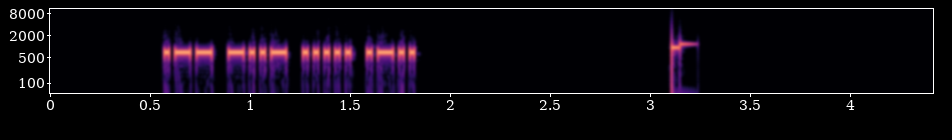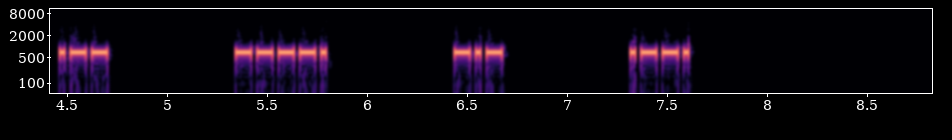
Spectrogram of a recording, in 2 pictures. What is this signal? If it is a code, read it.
Morse code, heard as a keyed tone, about 44 wpm, spaced as for 19 wpm, 700 Hz. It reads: WX5L W9KP
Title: USA Call Signs - 4 Characters - 8x Character Spacing - 45wpm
